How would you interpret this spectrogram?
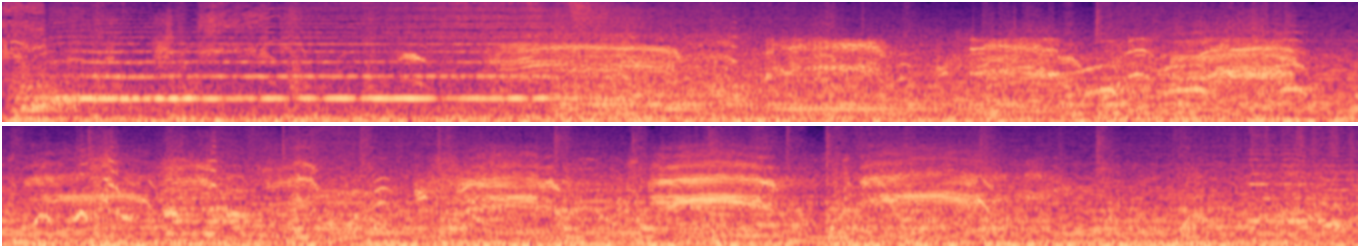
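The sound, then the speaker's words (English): Loud, harsh screeches from a dozen or more attacking monkeys tearing at a tree burst out over and over in a rapid, frantic series, layered over a constant low rumble, with a steady high tone fading just before the screeching begins. “Then the monkeys commence their attack.”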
